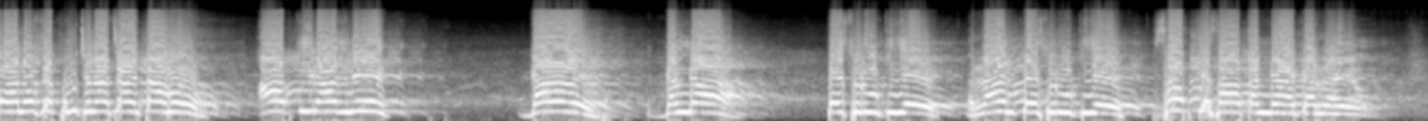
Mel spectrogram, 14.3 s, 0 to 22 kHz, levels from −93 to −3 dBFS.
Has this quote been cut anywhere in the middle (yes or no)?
no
